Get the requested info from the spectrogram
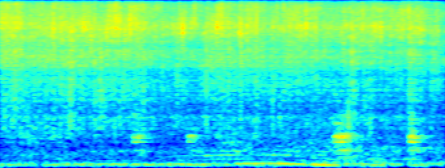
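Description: Butter melting and sizzling on a hot cast-iron griddle plate beside a frying beef patty: a steady, even hiss.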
